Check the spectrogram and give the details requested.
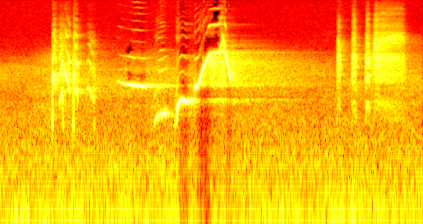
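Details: Male superb lyrebird singing as he flits between trees in the Dandenong Ranges east of Melbourne, Australia: a short burst of squawky notes, then a long steady whistle, a rising slur and a high trailing whistle, followed by buzzy chatter.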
